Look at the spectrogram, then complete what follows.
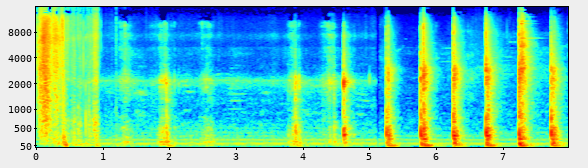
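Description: A scrape and a few light knocks as batter is tipped and knocked out of a plastic mixing bowl into a cake tin. About five seconds in, the batter-filled metal cake tin is lifted and dropped on the kitchen worktop again and again, sharp knocks about two a second, to level the batter and knock out air bubbles before baking.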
